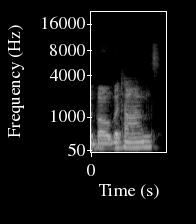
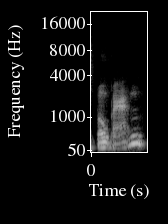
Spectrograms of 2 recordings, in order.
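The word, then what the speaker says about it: Beauxbatons: I was kind of wondering cuz So, it's a blue carriage with the Bobbitons. Yeah. Batton. It's Bo Batton.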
